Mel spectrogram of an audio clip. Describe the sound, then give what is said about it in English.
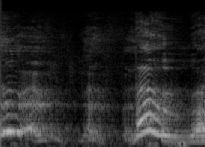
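A person imitates the high-pitched dog bark they made underwater, giving a few loud yelping woofs whose pitch swoops up and down, with no other talking. “What noises were you making underwater? I went the big bark. Give us a rendition.”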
